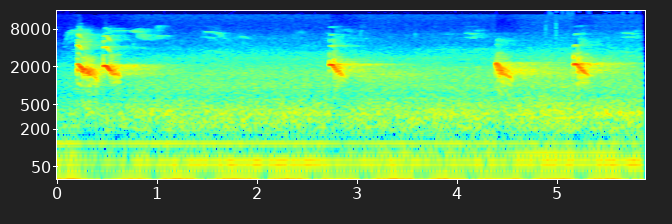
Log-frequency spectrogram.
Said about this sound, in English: And the call of the green heron is a loud, emphatic, "Ear!" And it's often given when the bird is flush from the water's edge. Let's listen to the call of the green heron here.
